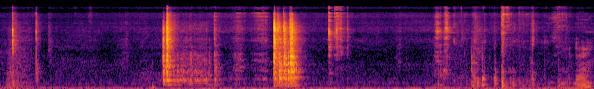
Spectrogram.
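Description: A metal spoon clinks against a metal bowl.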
